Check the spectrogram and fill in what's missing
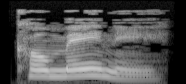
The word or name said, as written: khomeini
